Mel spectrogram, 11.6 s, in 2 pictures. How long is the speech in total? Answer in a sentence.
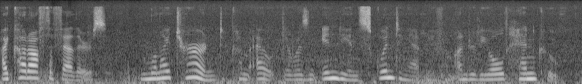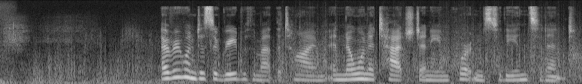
You can hear the speech for 10 seconds altogether.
